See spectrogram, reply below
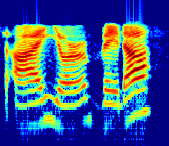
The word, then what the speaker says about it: Ayurveda: So Ayurveda, pronounced Ayurveda, or Ved, the A is very soft, which is a natural approach.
